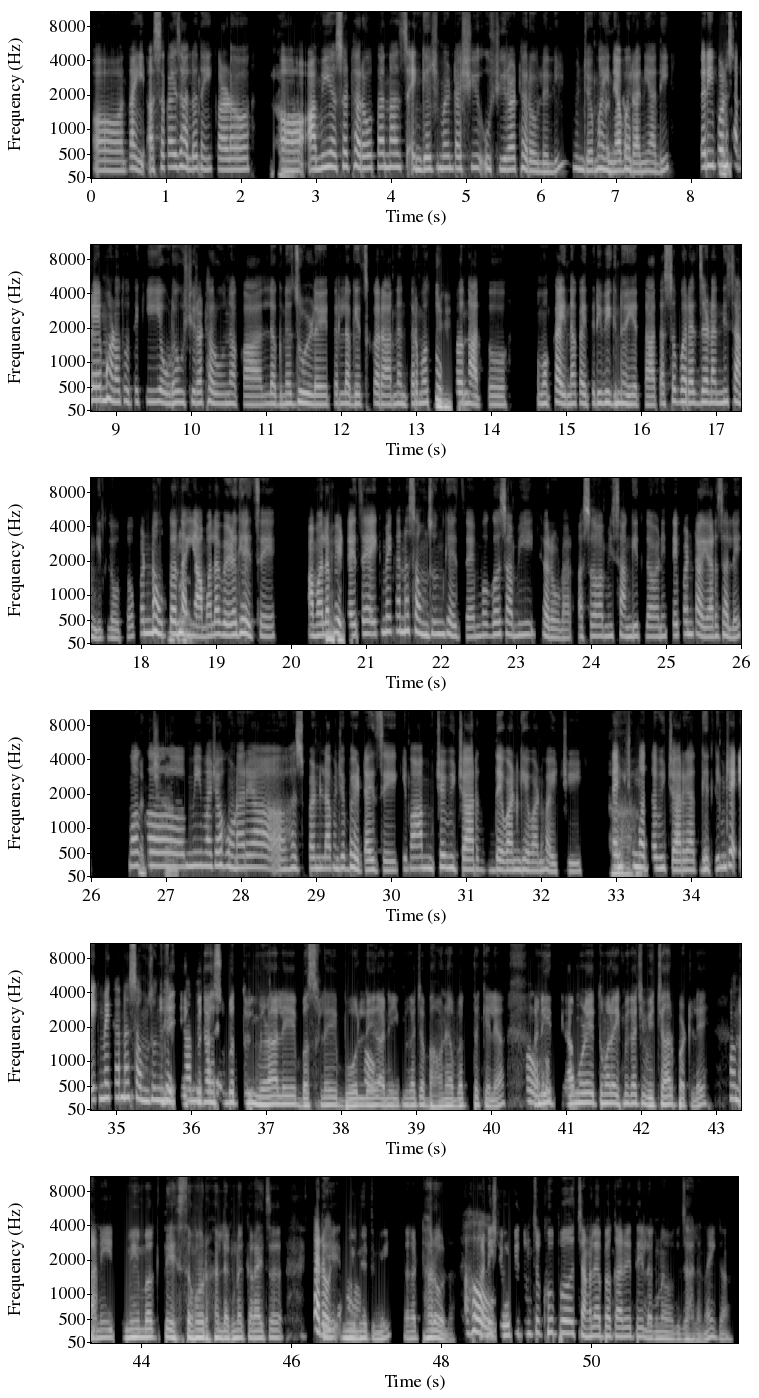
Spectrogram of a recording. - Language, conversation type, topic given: Marathi, podcast, लग्न आत्ताच करावे की थोडे पुढे ढकलावे, असे तुम्हाला काय वाटते?
- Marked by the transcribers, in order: other background noise; laughing while speaking: "समोर लग्न करायचं"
